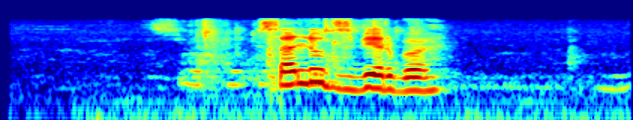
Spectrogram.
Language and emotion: Russian, neutral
